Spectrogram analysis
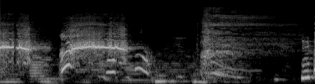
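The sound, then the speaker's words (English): A shrill, wavering screech of a man bat creature, much like a woman screaming, rises in several loud bursts with brief gaps, sliding up and down in pitch, with a few low rumbling sounds between cries. “And that screech, I'm telling you, I feel kind of uneasy right now. It sounds like a lady screaming almost.”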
